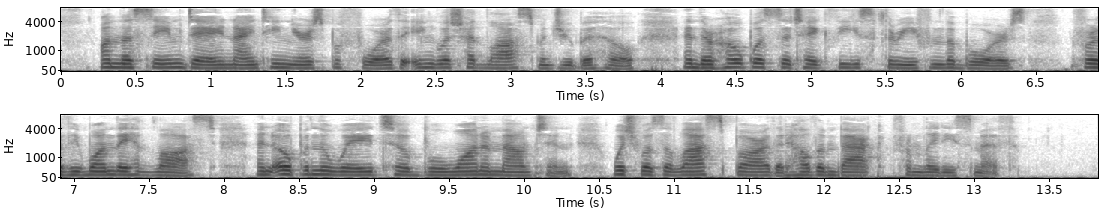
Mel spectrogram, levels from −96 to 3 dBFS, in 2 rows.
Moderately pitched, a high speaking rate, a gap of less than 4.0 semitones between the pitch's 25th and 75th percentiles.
Yes: medium, 165 Hz; fast, 210 wpm; narrow, 2.4 semitones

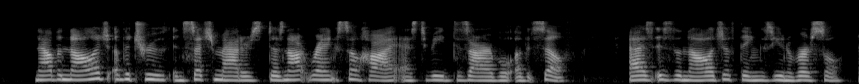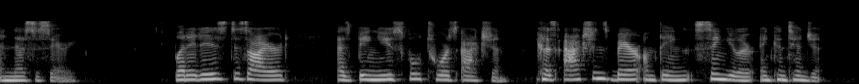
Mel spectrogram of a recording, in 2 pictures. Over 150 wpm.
Yes: average, 160 wpm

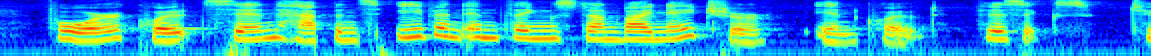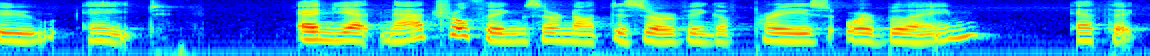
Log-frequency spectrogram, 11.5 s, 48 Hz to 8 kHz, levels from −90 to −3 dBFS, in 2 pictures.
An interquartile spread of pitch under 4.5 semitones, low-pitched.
No: average, 4.0 semitones; high, 205 Hz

